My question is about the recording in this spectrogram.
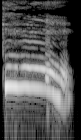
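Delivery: put-on high kid's what; high answer. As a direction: answer back like a child. Froggy responde a la llamada. (respuesta aguda de niño)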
